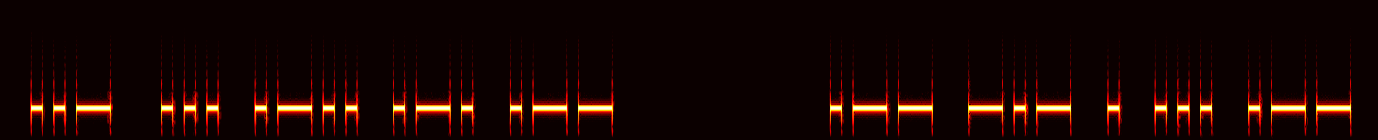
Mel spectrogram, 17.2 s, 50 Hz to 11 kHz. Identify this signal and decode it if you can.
Morse code, heard as a keyed tone, about 8 wpm, 800 Hz. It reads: USLRW WKESW
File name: CW / DET / 1 6 1500C S C 8wpm 5219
